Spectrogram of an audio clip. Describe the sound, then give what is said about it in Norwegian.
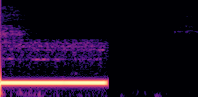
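A telephone ringing tone heard while placing a call: one steady, mid-pitched electronic beep holds for about half a second, then cuts off into silence. No one speaks. “Ja, vi ringer han og hører om ja, han er gira på det.”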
